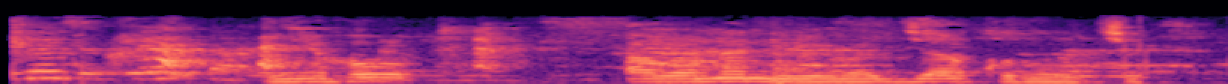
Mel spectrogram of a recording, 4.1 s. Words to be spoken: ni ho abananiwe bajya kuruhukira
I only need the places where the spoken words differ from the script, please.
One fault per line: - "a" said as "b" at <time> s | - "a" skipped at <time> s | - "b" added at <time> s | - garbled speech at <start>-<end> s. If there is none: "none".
none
